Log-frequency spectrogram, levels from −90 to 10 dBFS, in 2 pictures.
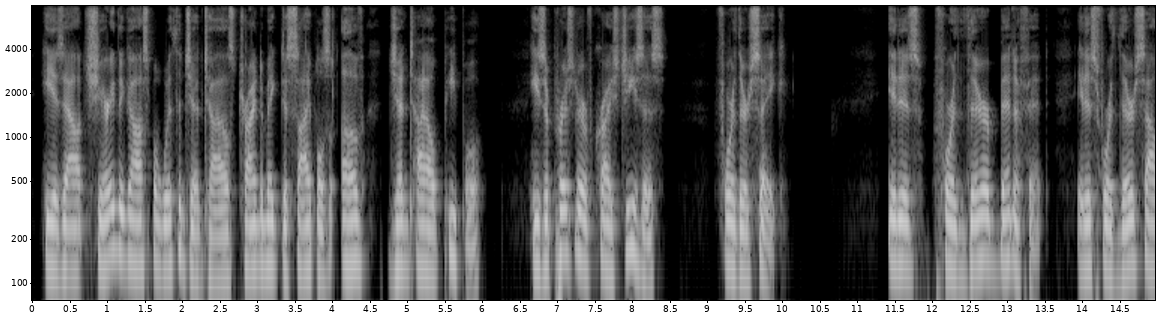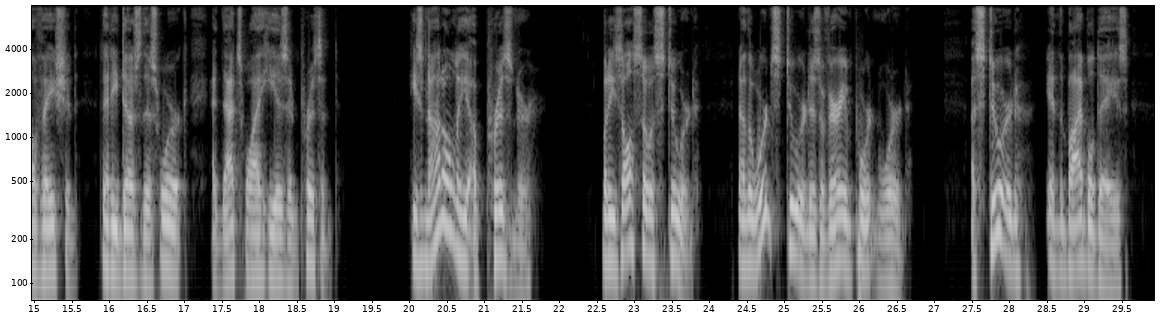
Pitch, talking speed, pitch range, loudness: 130 Hz, 140 wpm, 120-140 Hz, -19 LUFS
